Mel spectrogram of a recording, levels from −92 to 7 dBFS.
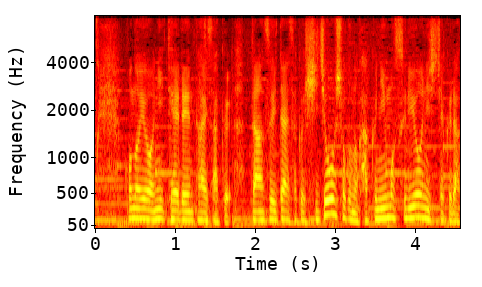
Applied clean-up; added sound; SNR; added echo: none; none; none; none.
